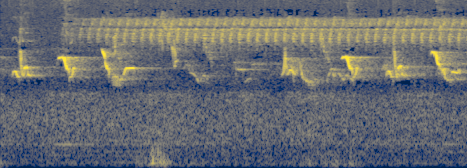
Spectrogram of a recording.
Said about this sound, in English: Birds are right in the tree above me. That should be nice and clear for you today. As we do our morning bird songs.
